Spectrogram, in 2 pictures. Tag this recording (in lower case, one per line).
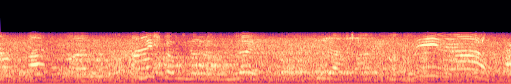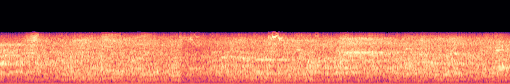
domestic animals
dog
speech
animal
